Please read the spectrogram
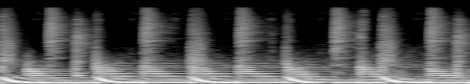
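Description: Bass house music: a four-on-the-floor kick drum about twice a second, each hit dropping in pitch, under sustained synth chords and crisp hi-hats, with no vocals.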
